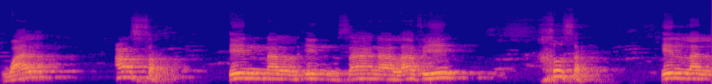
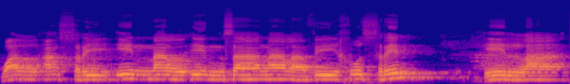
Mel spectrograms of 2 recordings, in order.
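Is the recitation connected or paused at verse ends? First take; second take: paused; connected. First: The reciter stops at the end of each verse. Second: The verses run together without stopping at verse ends. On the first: The speaker calls it right. "Yang lebih tepat bacanya begini" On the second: The speaker calls it wrong. "Itu sudah benar tapi kurang tepat"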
